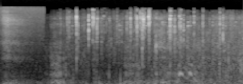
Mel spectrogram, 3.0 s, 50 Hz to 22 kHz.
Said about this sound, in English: unloads a 50-pound backpack filled with climbing gear, harness, bundles of heavy rope, and carabiners, which clip things together.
